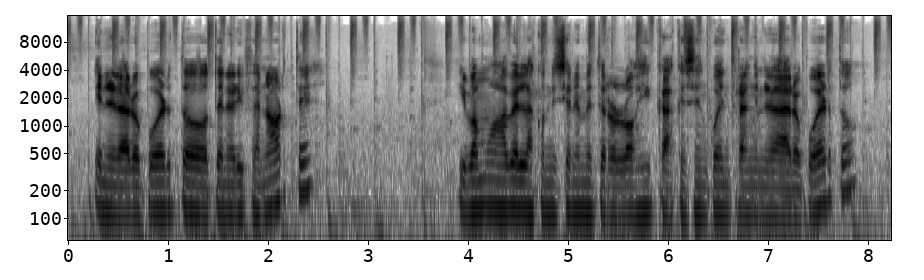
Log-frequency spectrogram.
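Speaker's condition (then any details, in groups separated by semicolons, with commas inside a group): No condition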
